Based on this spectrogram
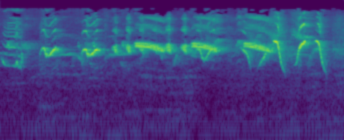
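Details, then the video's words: Caged Chinese hwamei, a wild-caught mature bird, singing loud clear whistled phrases that slur up and down, with a run of quick looping notes and sharp descending strokes near the end, in a quiet room. "Tam Hoàng, Tố Chất Giọng Hay. Chim Chuẩn Già Rừng"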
